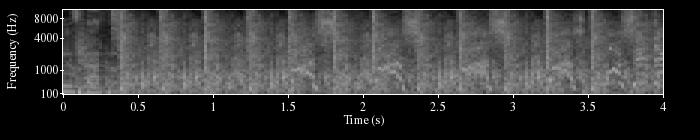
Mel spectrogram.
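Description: Rapid, sustained volley of gunshot sound effects, about five shots a second, dropped into a dancehall DJ mix in place of the music, with voices under it.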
